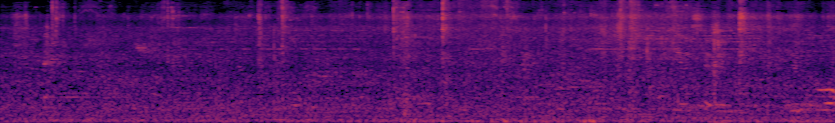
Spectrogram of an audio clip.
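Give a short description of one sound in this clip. Footsteps tap on a pavement outdoors.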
